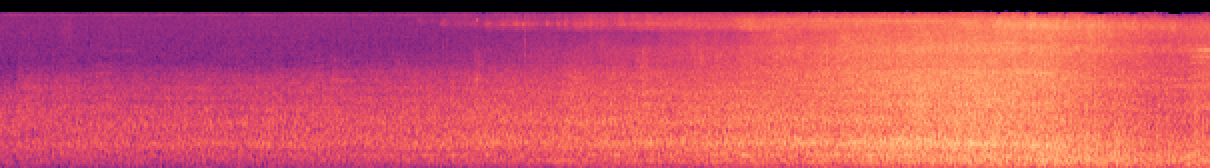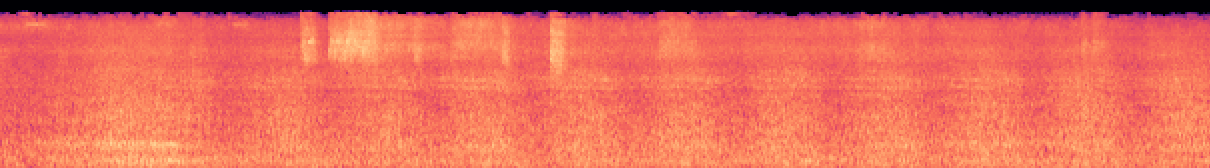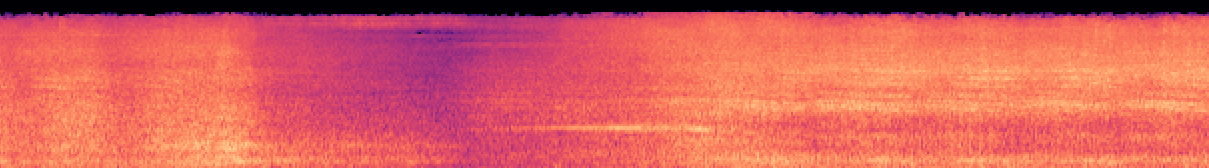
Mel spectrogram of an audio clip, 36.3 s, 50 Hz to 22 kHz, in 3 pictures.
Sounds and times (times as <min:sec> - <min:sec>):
Railroad car, train wagon: 0:00.0 - 0:36.2
Train: 0:00.0 - 0:36.2.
